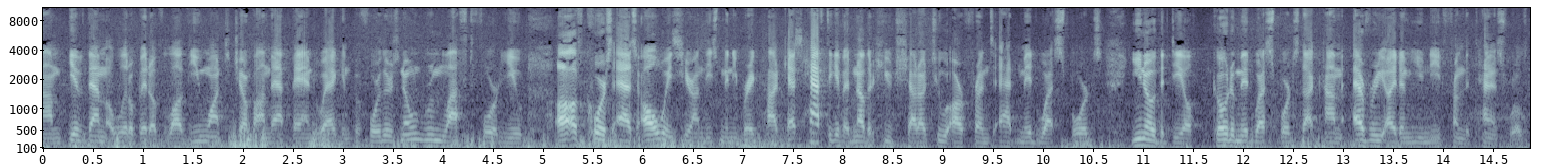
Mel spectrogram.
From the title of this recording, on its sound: Live from the Altec Styslinger Tennis Exhibition in Miami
